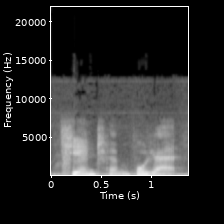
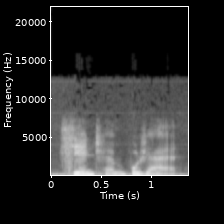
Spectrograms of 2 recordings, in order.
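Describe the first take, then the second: No difference in how they are said.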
